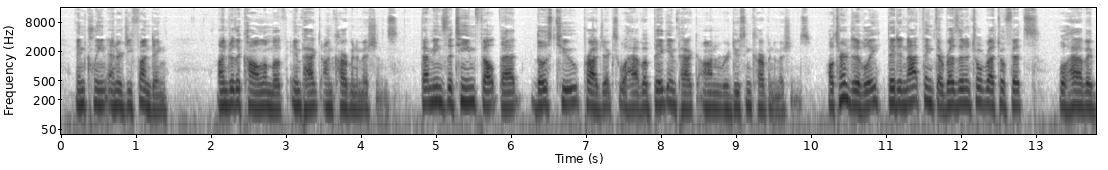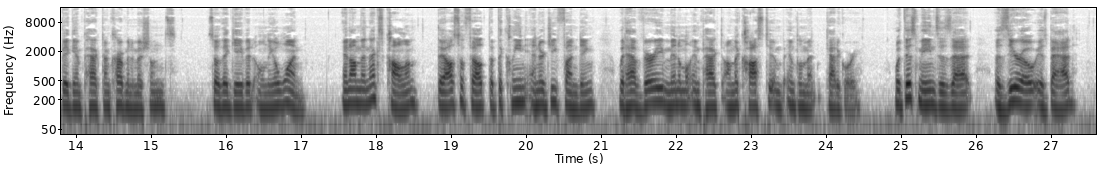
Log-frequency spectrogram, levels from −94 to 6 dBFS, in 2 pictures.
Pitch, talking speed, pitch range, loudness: 150 Hz, 190 wpm, 140-160 Hz, -21 LUFS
